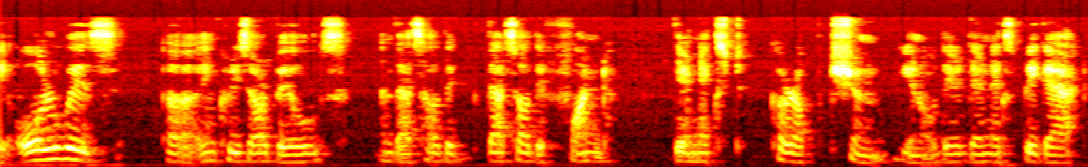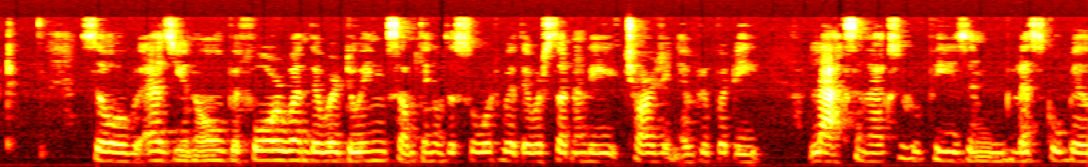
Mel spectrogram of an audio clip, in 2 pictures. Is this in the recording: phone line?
no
